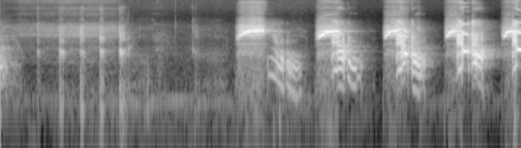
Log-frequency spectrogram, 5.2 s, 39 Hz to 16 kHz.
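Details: A newly calling Grey francolin (Dakhni teetar) indoors in a room, singing on and off for half an hour: a few soft clicks and ticks, a pause, then four loud grating phrases about every 0.7 seconds.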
